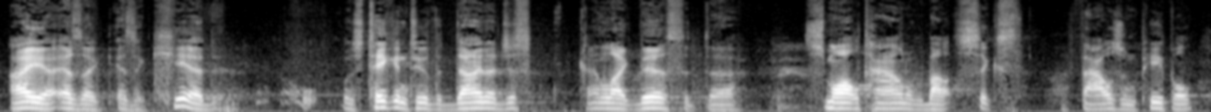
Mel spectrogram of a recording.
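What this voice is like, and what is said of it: Speaker's regional accent. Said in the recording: “that's my main accent coming out”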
